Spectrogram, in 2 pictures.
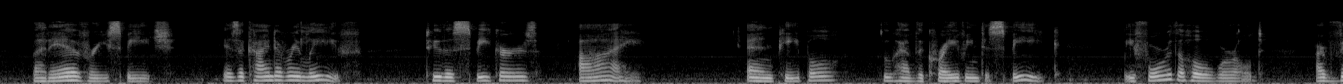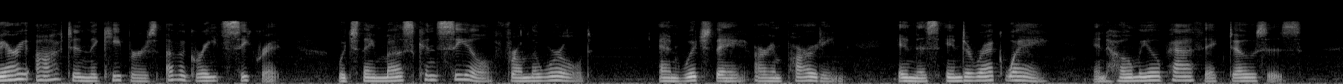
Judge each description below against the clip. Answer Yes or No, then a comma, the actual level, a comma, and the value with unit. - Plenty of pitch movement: No, average, 3.5 semitones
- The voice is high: No, medium, 165 Hz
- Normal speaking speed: No, slow, 115 wpm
